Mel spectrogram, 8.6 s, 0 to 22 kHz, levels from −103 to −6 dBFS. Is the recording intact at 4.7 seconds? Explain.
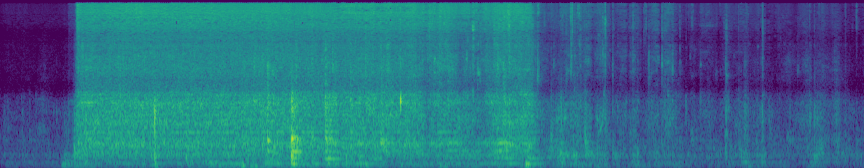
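Yes, the audio is intact at 4.7 seconds, with no dropout, click, distortion or other fault in the sound at that moment.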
